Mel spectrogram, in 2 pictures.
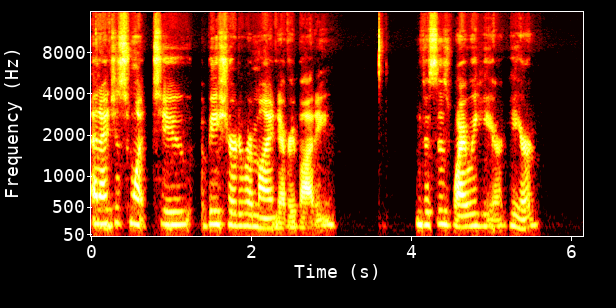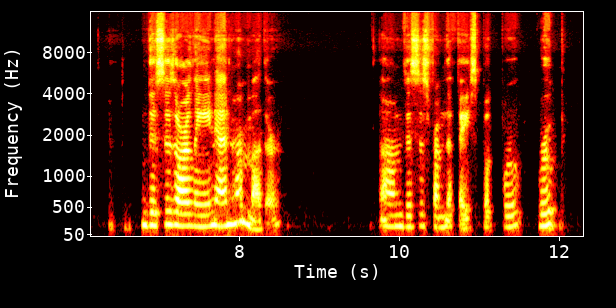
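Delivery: choked-up voice catching with emotion. Livestream host reminding everybody why they're here: choked up. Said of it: "Sorry, I'm getting choked up again".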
